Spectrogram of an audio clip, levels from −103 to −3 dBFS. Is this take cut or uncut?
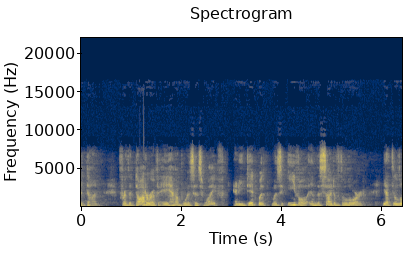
cut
